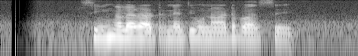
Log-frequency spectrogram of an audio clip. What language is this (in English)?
Sinhala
